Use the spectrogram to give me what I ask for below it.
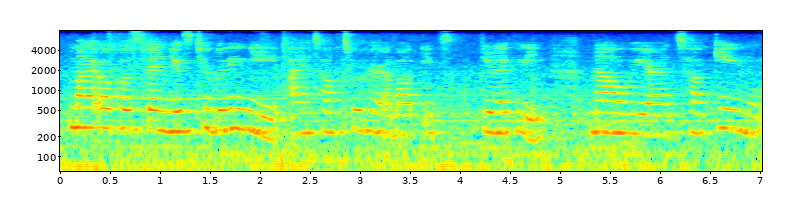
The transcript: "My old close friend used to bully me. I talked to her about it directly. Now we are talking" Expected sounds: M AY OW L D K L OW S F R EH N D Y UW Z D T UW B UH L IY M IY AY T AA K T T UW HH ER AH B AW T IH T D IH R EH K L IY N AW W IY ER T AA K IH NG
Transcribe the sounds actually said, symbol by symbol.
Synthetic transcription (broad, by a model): M AY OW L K OW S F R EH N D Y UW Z T UW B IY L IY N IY AY T AA K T T UW HH ER AH B AW T IH T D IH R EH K L IY N AW W IY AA T AA K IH NG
